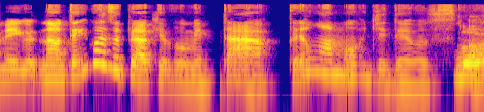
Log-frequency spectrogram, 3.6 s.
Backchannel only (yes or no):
no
